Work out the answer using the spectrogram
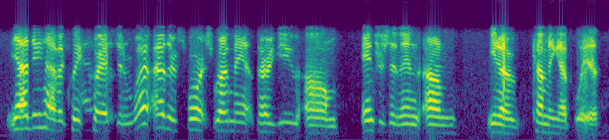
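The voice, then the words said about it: Southern US accent. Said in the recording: “Can't you just tell that southern accent? ... I can, absolutely. It's like it rang right a bell right immediately.”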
